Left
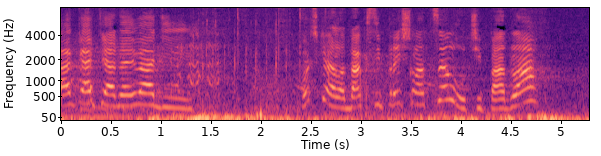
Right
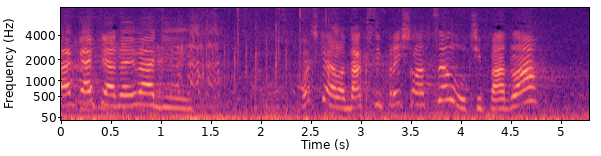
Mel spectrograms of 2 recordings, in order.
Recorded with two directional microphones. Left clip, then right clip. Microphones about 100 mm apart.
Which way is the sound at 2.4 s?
40° left (ahead or behind).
